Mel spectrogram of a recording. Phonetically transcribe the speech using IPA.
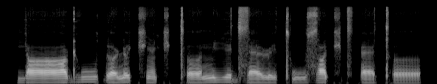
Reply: j ɑː ɖʱ uː ɗ ʌ ɳ ə t͡ʃ æ̃ t͡ʃ tʼ ʌ n i e̯ d͡z æ ɭ ɪ tʼ u z ɑ t͡ʃ t͡sʼ æ tʼ ʌ

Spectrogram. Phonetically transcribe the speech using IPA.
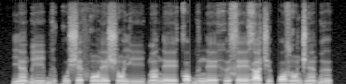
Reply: j ɛ̃˧ ɓ iː˦ b i˧ kʷ ɨ˧ ʃ e˦ f ɔ̃˧ ɾ e˦ ʃ ɔ̃˧ j iː˨ ɓ ã˨ n eː˧ k ɔ˦ b ɨ˦ n eː˧ h ɨ˦ s eː˦ ɣ a˦ t͡ʃ ɨ˨ p ɔ˦˨ z ɔ̃˧ d͡ʒ ɛ̃˨˦ ɓ ɨ˦

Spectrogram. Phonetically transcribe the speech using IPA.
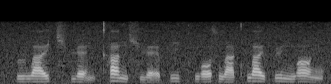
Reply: ɻ w a˧˥ ɪ̯ t͡ɕʰ ɥ ɛ̰˨˩ n kʰ a˥˩ n ɕ ɥ ɛ̰˨˩ p i˥˩ kʰ w ɔ˧˥ s w ä˧˥ kʰ w a˥˧ ɪ̯ p y˥˧ n w ɑ˥˩ ŋ

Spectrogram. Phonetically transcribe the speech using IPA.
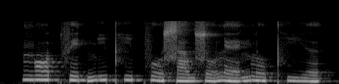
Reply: ŋ ɔː˧ t̚ f e˧˩ t̚ ŋ i˧˥ pʰ i˧˥ p̚ f o˧˩ s a˩ w s o˩˧ l ɛː˩˧ ŋ l o˧˩ pʰ i˧˩ ə̯

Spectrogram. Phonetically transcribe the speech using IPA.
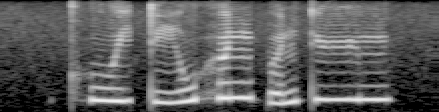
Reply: kʰ uː˧ j t̪ iː˨˥ w h ɵ˥ n p ɵ˨˥ n t̪ yː˥ m

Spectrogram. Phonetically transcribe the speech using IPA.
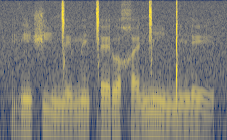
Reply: rʲ ẽ ʃ i ŋ͡ǀ e m ẽ ǀ ɛ ɾ ʊ χ ɛ ŋ͡ǀ ĩ ŋ͡ǃ ĩ l e

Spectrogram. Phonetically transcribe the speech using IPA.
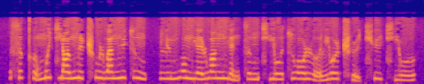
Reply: s ɤ˨˦ kʰ ɤ̰˨˩ m ɤ˥˨ t͡ɕ j ɑ˨˦ ʊ̯ n̪ i˨˦ ʈ͡ʂʰ u˥˨ ɻ w ä˦ n̪ y˥˨ t͡s ʊ˥˨ ŋ | l y˨˦ m w ɔ˥˨ n̪ j ɛ˨˦ ɻ w ɑ˦ ŋ n̪ j ɛ̰˨˩ n t͡s ɤ˨˦ ŋ t͡ɕʰ j o˨˦ ʊ̯ t͡s w ɔ˦ ɻ ɤ̰˨˩ l j o˥˨ ʊ̯ ʈ͡ʂʰ ɻ̩˨˩ t͡ɕʰ y˥˨ t͡ɕʰ j o˨˦ ʊ̯

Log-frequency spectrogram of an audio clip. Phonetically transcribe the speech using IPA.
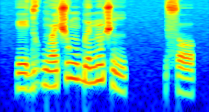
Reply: eː˨ d u˧ ɡʷ ã˨˦ ʃ u˦ ŋ ɡ͡b ə˧ n ũ˦ ʃ ĩ˨ | s ɔ˨

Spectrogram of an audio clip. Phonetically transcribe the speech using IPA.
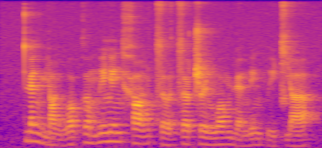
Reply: t̪ ɥ ɛ˥˩ n m j ɑ˨˩ ŋ w ɔ˧˥ k ɤ˥˩ m i˥ l i˥ n x ɑ˧˥ ŋ t͡s ɤ˨˩ t͡s ɤ˥˧ ʈ͡ʂ ɻ̩˥˩ l w ɔ˥ m ɥ ɛ˨˩ n̪ i˥˩ n p i˨˩ t͡ɕ j ä˧˥

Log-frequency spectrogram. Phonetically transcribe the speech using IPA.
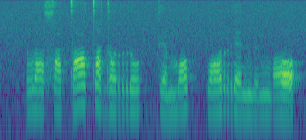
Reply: l ɔ sˤ o tˤ a tˤ ɛ d ɔ r o kː ɛ m ɔ pː ɔ r ɛ ŋ ø ŋ ɔ

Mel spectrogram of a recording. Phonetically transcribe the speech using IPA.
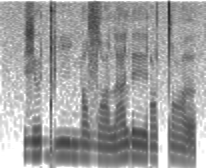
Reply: z ʏ ɡ͡ǃ iː ŋ i zˤ ɐ l a l ɾ eː ɾ e tˤ ɐ

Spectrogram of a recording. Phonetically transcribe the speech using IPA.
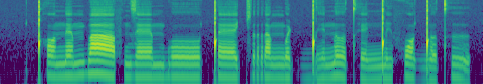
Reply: ǃʰ ɔ n ɛ m b aː f n z ɛː m b oː ǃ ɛː c r a ŋʷ e ʈ ɡ͡ǃ e n ɤ t̪ʰ e ŋ͡ǃ i f ɔ ŋ͡ǃ ɤ t̪ʰ ɯ

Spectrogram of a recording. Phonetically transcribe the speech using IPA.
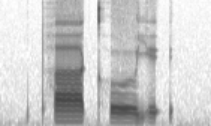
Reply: pʰ ä˦ kʰ o˨ ʊ̯ j ɪ˦ ʔ

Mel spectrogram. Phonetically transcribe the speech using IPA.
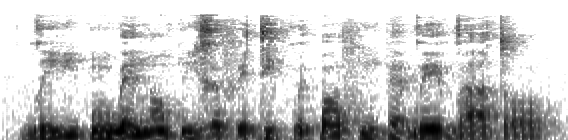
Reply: ɡʷ iː˦˨ p ũ˦ w ɛ˦ n ɔ̃˧ p ĩ˧ ɣ ə˨ f e˨ t i˦ kʷ ɛ˦ k͡p ɔ˦ f ĩ˧ p ɛ˧ ɡʷ eː˧ ɡʷ aː˨ t ɔ˨

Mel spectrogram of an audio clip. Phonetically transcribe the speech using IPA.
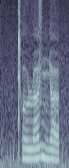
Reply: cʰ ɤ ɹ ɐ z ɲ ɐ

